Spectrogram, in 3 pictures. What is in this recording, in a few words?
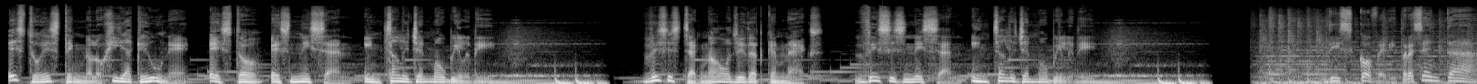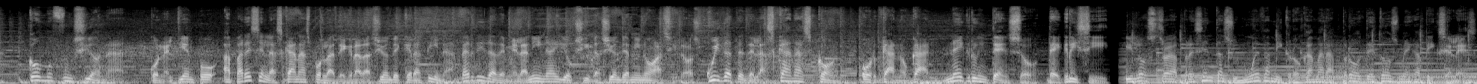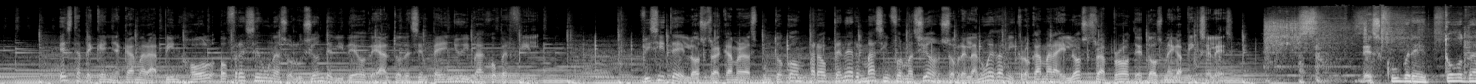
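Latin American Spanish, commercial; GoLocalise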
